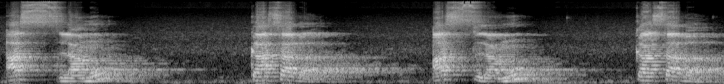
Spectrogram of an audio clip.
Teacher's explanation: سین کو سیٹی کے ساتھ پڑھیں گے اور باریک پڑھیں گے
